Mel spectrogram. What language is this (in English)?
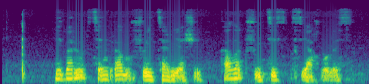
Georgian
